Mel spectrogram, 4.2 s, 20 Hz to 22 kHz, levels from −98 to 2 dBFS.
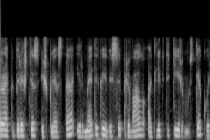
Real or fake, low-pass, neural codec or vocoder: real; 7.2 kHz; none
